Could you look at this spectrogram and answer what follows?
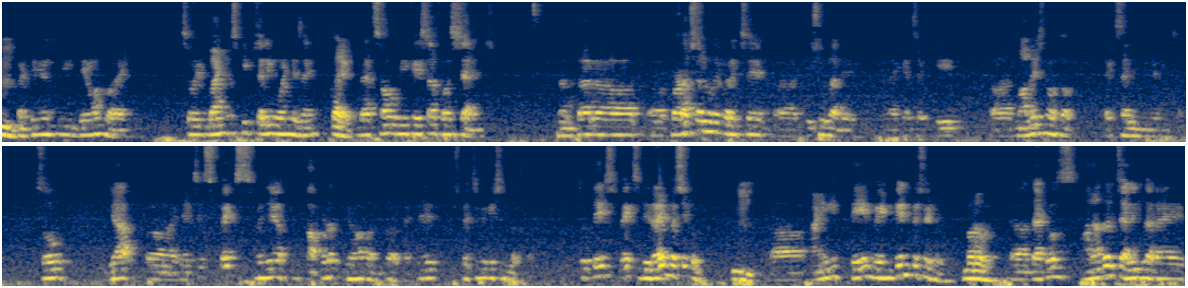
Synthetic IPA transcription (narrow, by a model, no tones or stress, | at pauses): kəɳʈinjuslid̪eʋɔ̃ɳʈɔɾaɪʈ | soɪʈʋãj̃ɳʈuskiːp̚t͡ɕelĩŋɡʋə̃nɖizãɪ̃nkəɾed̪æʈsɦawʋiːfesaʊɾfəɾsʈ̚t͡ɕælẽɲd͡ʑ | nənt̪əɾ | pɾɔɽəkɕənməd̪ʱekəɾat͡ɕeiɕuːd͡zale | lajkasəʈ̚kiː | nɔled͡ʑnəɦt̪o | eksajlĩɲd͡ʑiniəɾĩŋsə | so | ɦjaɦjat͡ɕespeksm̤əɳd͡zeapəkapɽət̪d͡ʑeʋ̤abənt̪ət̪jat͡sespesifikeɕənd͡zəst̪at̪ | sot̪espeksɖiɾaiʋkəɕekət̪ | aɽ̃it̪eʋeɳʈenkəɕeʈʰelbəɾobəɾd̪æʈʋɔzənəd̪əɾt͡ɕælẽɲd͡ʑd͡zaʈa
